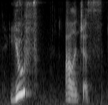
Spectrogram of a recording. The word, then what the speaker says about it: ufologists: Okay, but according to ufologists, what I like their pronunciation spelled out, pronounced ufologists. Y-O-O-F.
